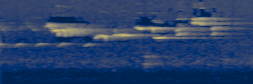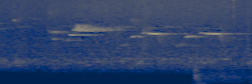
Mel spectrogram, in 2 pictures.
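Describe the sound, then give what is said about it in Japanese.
A blue-and-white flycatcher, a sparrow-sized Old World flycatcher with lapis-blue head, back and tail and white breast and belly, sings a run of clear, varied, mellow and complex whistled phrases, louder at first and then softer, with a faint steady background hiss and no voices. “オオルリはヒタキの仲間スズメくらいの大きさの鳥です頭から背中尾までが名前の通りルリ色胸からお腹が白くとても綺麗な鳥です複雑でまろやかな音質のよく通る声でさえずります”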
